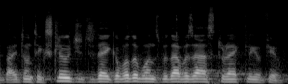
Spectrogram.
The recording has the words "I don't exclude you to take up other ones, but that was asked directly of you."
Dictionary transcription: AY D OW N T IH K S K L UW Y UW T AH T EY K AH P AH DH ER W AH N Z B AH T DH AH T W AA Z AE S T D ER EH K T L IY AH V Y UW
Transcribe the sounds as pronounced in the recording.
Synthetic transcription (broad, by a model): AY D OW N T IH K S K L UW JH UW T AH T EY K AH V AH DH ER W AH N Z B AH T DH AH T W AA Z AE S D ER EH K T L IY AH V Y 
